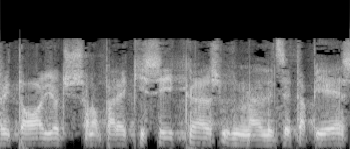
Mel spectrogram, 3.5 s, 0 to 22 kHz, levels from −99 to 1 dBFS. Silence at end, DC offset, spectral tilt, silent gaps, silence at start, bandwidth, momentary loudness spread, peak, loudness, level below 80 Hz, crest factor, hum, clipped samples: 0 s; under 0.1%; -1.5 dB/octave; none; 0 s; 8.8 kHz; 4 LU; 0 dBFS; -15 LUFS; -58 dBFS; 16 dB; none; under 0.1%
